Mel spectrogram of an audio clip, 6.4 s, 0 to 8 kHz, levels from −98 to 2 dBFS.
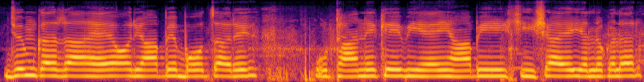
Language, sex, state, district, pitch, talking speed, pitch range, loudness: Hindi, female, Rajasthan, Jaipur, 230 Hz, 185 wpm, 225-235 Hz, -11 LUFS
